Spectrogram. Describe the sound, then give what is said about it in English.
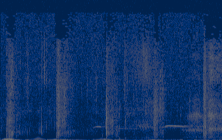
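Running footsteps outdoors on a warm evening around quarter past eight at night after a hot day: a steady, even rhythm of soft thuds, about five footfalls roughly half a second apart, fairly faint with low background noise. “I'm actually out running now. It's quite late at night.”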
